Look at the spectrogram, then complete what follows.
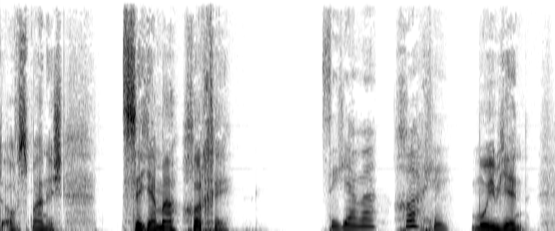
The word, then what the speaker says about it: Jorge: Jorge, exactly, yeah. It's a really tricky name, but it's a good name to practice the j sound of Spanish. Se llama Jorge.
